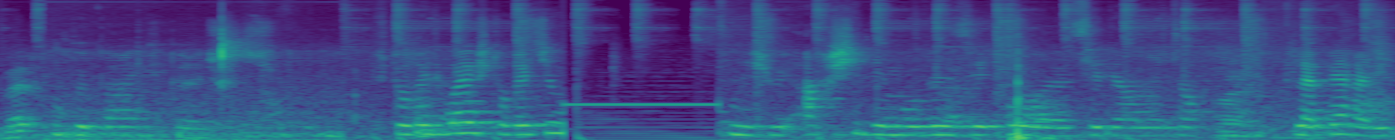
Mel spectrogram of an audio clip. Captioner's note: beep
